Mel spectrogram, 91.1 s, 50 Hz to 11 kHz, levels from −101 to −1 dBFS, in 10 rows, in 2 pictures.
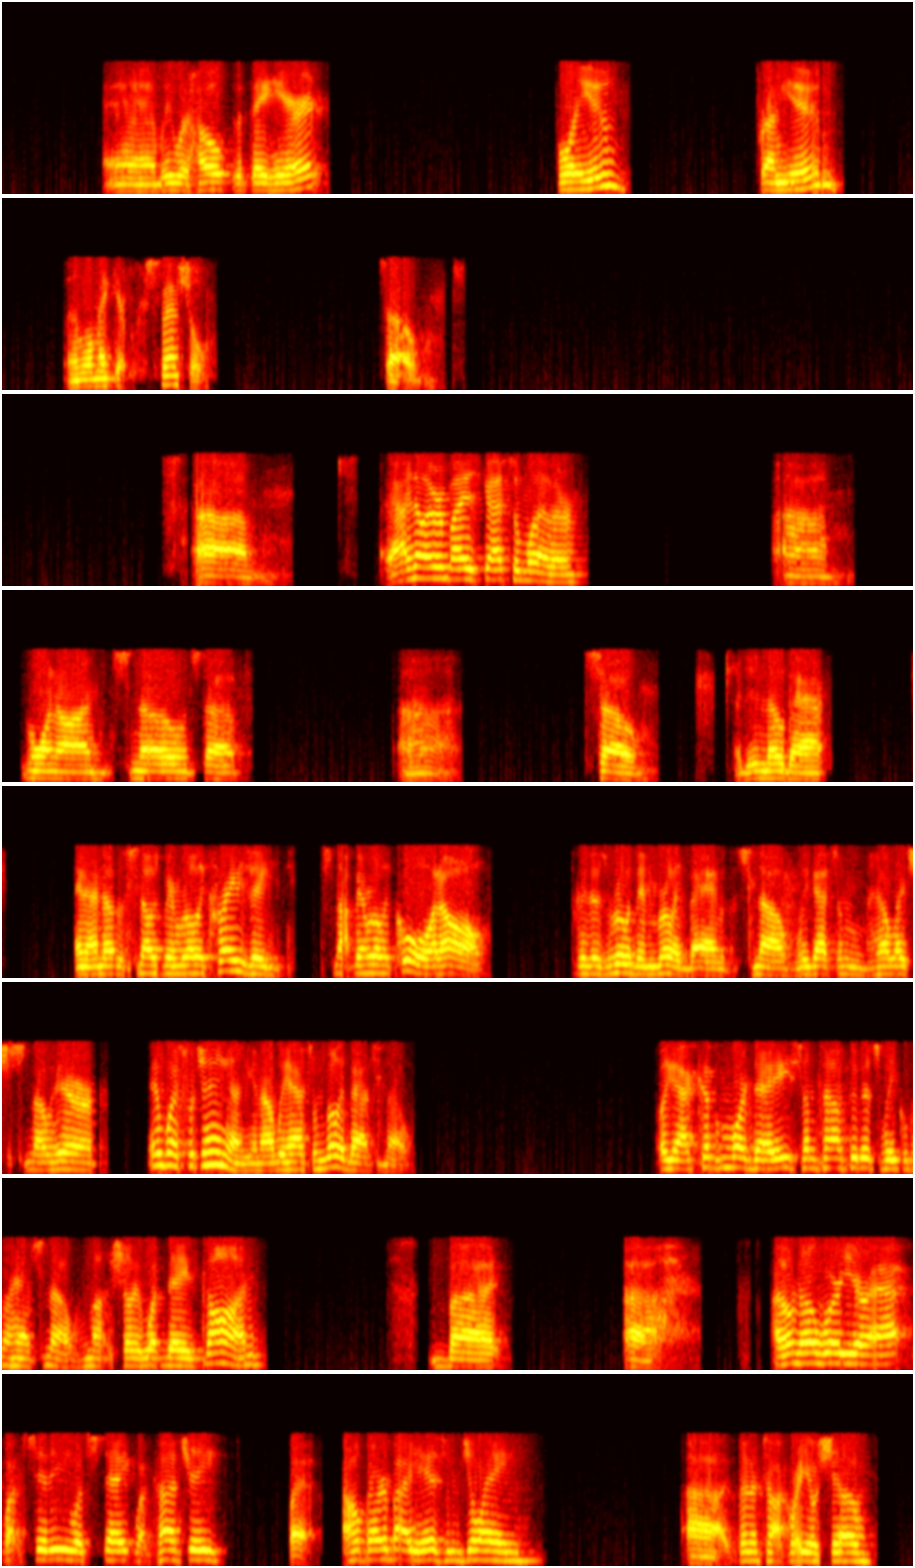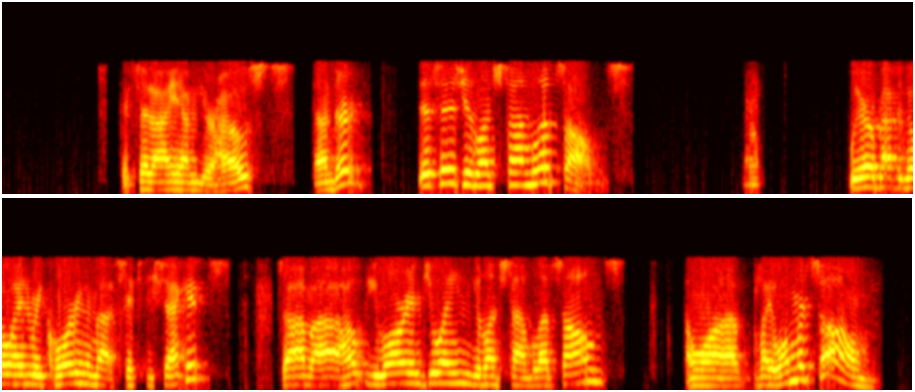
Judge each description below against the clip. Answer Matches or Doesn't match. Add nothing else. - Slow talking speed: Matches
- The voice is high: Doesn't match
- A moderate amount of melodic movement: Matches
